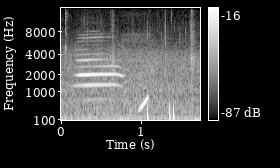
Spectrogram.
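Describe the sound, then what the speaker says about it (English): A cat meows in the video game Stardew Valley, a single short rising meow heard clearly over soft background game music and faint ambient sound. "I've never seen the cat jump in this game."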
